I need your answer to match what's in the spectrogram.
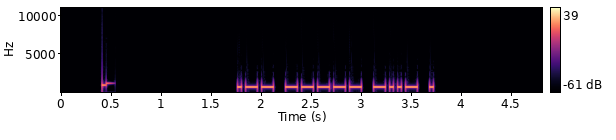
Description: Morse code, heard as a keyed tone, about 30 wpm, 700 Hz. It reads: W0XE
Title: Call Signs - 30wpm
